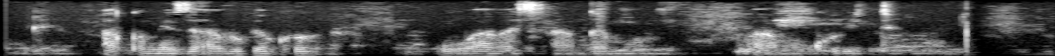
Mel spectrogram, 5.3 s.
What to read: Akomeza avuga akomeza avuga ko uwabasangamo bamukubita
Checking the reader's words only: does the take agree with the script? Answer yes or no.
no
